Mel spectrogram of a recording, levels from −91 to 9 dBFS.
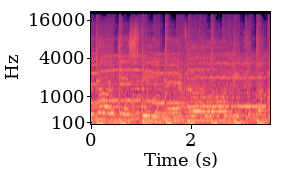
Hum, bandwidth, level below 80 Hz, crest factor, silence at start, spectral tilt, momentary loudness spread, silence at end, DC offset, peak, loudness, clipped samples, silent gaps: none; over 20 kHz; -16 dBFS; 8 dB; 0 s; -4.5 dB/octave; 2 LU; 0 s; under 0.1%; 0 dBFS; -8 LUFS; under 0.1%; none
